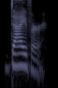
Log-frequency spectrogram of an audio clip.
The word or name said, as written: diver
